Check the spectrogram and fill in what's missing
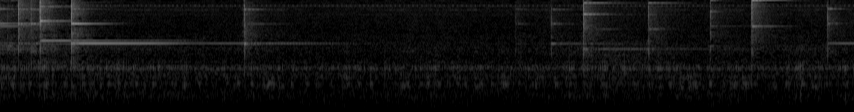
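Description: Long fingernails tap the hollow metal tubes of a small handheld chime on a wooden frame, ten light strikes in all. A quick cluster of taps opens the clip, then a pause, then spaced taps near the end. Each gives a quiet, bright, high ringing tone that fades fast.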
